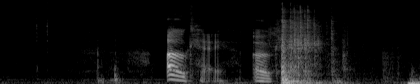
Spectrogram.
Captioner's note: door slamming noise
